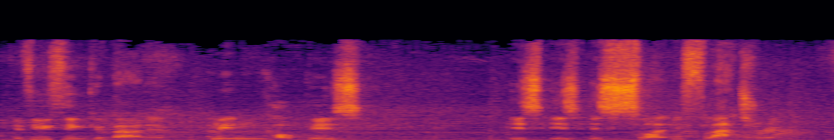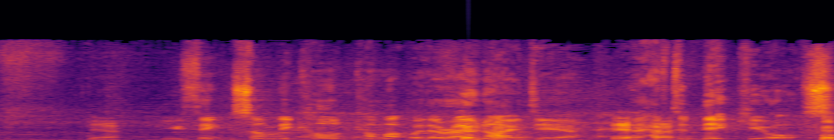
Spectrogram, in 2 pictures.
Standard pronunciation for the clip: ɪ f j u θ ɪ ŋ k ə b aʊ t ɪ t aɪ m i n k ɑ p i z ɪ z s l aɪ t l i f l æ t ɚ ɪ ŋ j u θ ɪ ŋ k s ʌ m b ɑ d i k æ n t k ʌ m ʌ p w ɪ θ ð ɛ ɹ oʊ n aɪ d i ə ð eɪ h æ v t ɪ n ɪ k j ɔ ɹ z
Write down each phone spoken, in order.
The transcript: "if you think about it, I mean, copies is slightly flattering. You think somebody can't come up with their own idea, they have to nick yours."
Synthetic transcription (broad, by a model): ɪ f j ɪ θ ɪ ŋ k ə b aʊ t ɪ t aɪ m i n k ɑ p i z ɪ z s l aɪ t l i f l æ t ɚ ɪ ŋ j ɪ θ ɪ ŋ k s ʌ m b ɑ d i k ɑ n k ʌ m ʌ p w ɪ ð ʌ ɹ oʊ n aɪ d i ə ð eɪ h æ f t ɪ n ɪ k j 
